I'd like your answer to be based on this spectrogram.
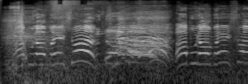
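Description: A large village crowd gathered in the open, a close, dense babble of many voices with some raised, shouting speakers standing out above the general hubbub throughout.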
